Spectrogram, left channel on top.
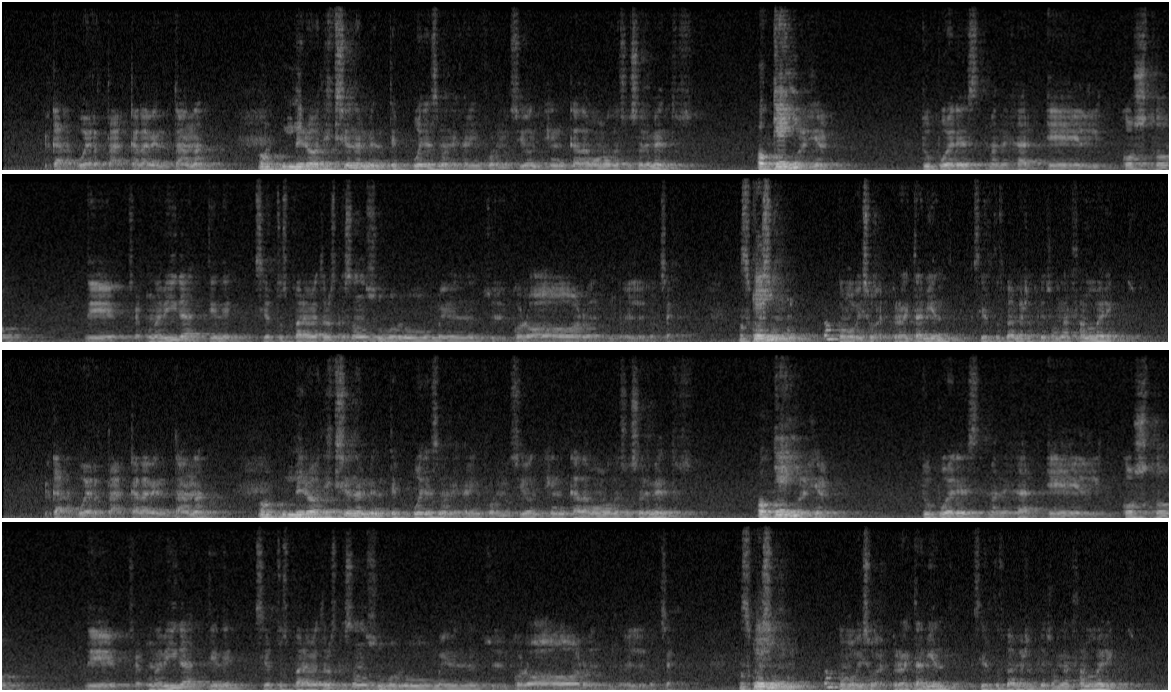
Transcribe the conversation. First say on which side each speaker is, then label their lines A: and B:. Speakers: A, on the left; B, on the left.
A: cada puerta, cada ventana,
B: Ok,
A: pero adicionalmente puedes manejar información en cada uno de esos elementos.
B: ok,
A: Por ejemplo, tú puedes manejar el costo de, o sea, una viga tiene ciertos parámetros que son su volumen, el color, el- no sé,
B: ok.
A: es que son
B: perfecto.
A: como visual, pero hay también ciertos parámetros que son alfanuméricos,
